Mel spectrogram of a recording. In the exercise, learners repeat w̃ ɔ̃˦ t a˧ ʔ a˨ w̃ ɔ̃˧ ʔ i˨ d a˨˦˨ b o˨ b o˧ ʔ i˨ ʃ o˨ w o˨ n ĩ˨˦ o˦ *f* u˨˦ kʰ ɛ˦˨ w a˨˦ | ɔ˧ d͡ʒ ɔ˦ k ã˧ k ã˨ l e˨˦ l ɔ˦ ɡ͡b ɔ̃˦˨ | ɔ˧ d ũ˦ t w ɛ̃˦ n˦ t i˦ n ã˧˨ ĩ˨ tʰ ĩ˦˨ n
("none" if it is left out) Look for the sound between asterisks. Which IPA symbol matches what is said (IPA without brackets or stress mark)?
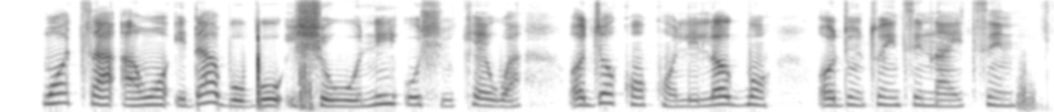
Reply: ʃ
